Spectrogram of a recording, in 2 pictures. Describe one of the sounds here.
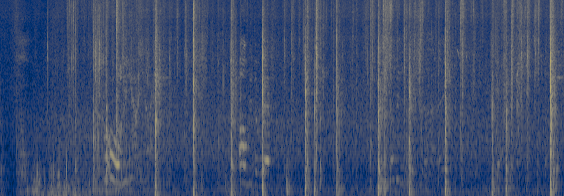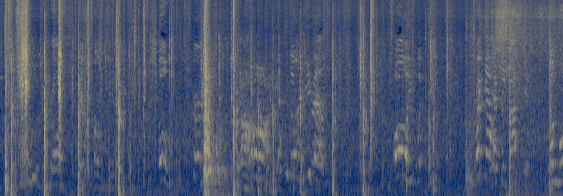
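A basketball bounces repeatedly on concrete outdoors.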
